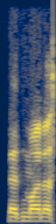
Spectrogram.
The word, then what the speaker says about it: Knetminer: NetMiner stands for knowledge network miner with a silent K.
